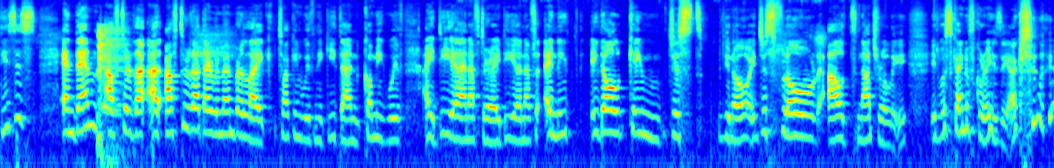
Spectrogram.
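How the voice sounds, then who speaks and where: Speaking fairly quickly in a Spanish accent, a woman has a fairly high pitch and ordinary pitch variation. Her bright, sharp tone carries some vocal fry. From Spain. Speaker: game developer. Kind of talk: casual interview. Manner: halting.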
